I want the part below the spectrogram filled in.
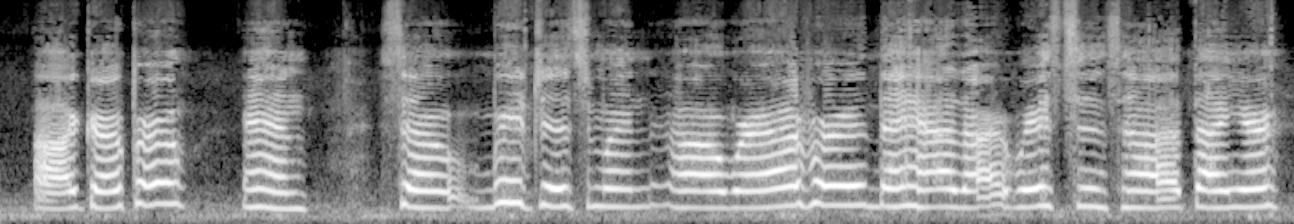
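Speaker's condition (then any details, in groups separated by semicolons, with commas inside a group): ALS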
